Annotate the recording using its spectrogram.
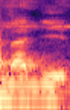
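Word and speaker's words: buddy: temen kan Budi eh budy itu sebenarnya lebih ke Bu G Bu Yes buy jadi b u d dy gitu dibacanya budy Nah itu tuh kayak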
